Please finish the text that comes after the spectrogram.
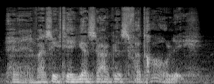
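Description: An actor playing a gruff, bossy police major in a radio drama, blunt, stern and commanding. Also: male voice, mid-range voice, fairly even intonation, moderate pace, a bit bright, slight background noise. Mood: stern, confidential.

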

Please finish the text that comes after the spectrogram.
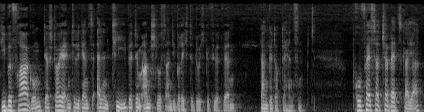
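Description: A man's voice: on the low side, expressive, normal speed, close to an everyday voice. An actor playing a composed, formal commission chairman in a science fiction radio play, firm and dryly courteous.

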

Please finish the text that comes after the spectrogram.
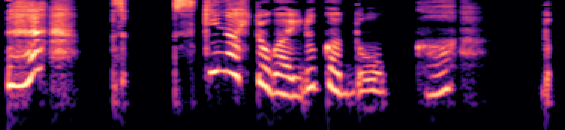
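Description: A woman voicing a shy, earnest and flustered high school girl in a Japanese game, speaking politely, modestly and hesitantly with stammers. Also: measured pace, creaky, breathy edge, no room sound, heavily acted. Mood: flustered, pouting. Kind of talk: Japanese game character voice acting.

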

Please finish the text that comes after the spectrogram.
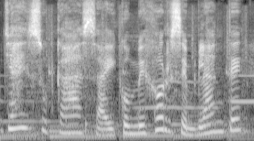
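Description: A woman's voice: on the high side, sing-song, measured pace, music in the background. A woman narrator delivering scripted storytelling for a radio drama.

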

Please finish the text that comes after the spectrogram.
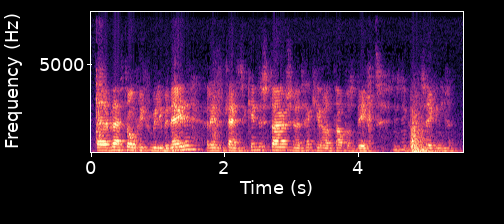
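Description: A man's voice: a little high, fairly even intonation, fast talker, lightly acted. A man playing a wry, matter-of-fact police detective in a naturalistic radio drama. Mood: dry, matter-of-fact. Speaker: actor in a radio play. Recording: roomy, distant, noisy radio play recording.

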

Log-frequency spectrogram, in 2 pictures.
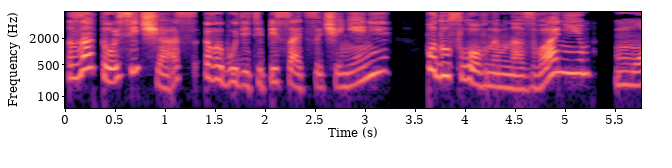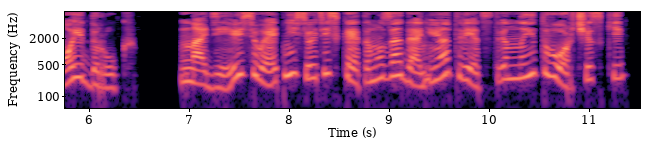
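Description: A woman voicing a composed, authoritative schoolteacher in a children's story, with measured, instructive delivery. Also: mid-range voice, very animated, a little mellow, dry recording, clean studio sound.

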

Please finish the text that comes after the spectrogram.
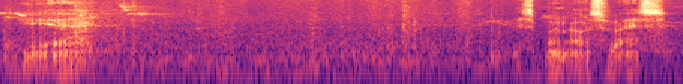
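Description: A man's voice: very slow, background noise. A man playing a brusque police detective in a radio crime drama, putting direct questions.

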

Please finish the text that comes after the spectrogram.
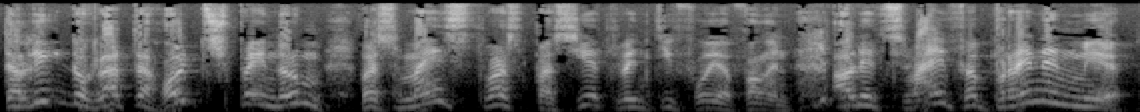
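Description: An actor playing a strict, grumbling older master carpenter with a Bavarian accent and rough voice in a children's radio play. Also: male voice, high voice, very animated, moderate pace, pushed and bright, full character voice. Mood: angry scolding.

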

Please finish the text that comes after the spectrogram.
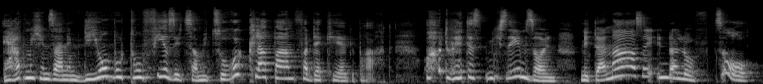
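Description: An actress playing a naive, lively teenage girl in a radio play, chattering eagerly and impulsively. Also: high-pitched, brisk, few pauses. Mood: flustered, excited. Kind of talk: 1970s radio play acting.

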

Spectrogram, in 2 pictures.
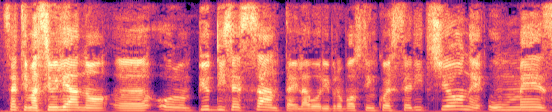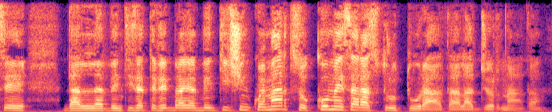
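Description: A man's voice: fairly high pitch, lively intonation, moderate pace, a bit bright. A man hosting a conversational radio interview, putting questions to guests.

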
